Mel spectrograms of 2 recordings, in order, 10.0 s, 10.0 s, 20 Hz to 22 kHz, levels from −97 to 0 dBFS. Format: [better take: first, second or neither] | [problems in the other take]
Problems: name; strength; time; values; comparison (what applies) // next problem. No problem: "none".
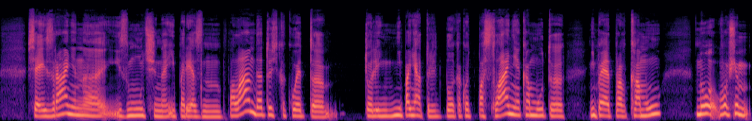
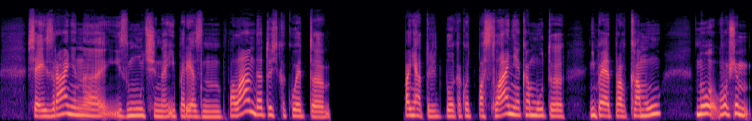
first | audio cutting out; at 4.5 s for 1 s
